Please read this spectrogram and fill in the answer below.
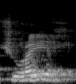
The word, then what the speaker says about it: شريح: فعندنا شريح ابن النعمان وعندنا سريق ابن النعمان، الآن الاتفاق خطا ونطقا فيما يتعلق بمن؟ بالآباء. وحصل فيما يتعلق بالأبناء ما هو؟ الاختلاف في النطق دون الخط. عندنا سريق وعندنا شريح، الخط واحد لكن النطق ماذا يختلف؟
